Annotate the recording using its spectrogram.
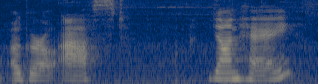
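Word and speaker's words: Unhei: no yan hey corrected it's spelled u n h e i it's pronounced yan hey uh oh yan hi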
